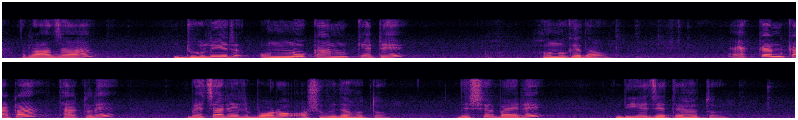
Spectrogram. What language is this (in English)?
Bangla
